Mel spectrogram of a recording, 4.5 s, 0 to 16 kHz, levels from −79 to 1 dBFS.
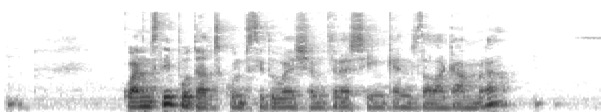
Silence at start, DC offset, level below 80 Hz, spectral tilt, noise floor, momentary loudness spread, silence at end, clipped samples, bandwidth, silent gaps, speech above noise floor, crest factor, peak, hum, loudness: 0.05 s; under 0.1%; -50 dBFS; -6 dB/octave; -58 dBFS; 13 LU; 0.45 s; under 0.1%; 11.5 kHz; none; 35 dB; 22 dB; -4 dBFS; none; -24 LUFS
